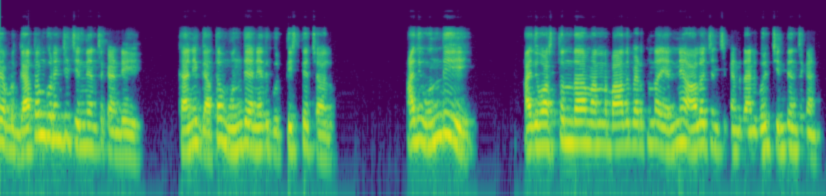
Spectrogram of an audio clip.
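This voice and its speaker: A man with a Telugu accent, a spiritual teacher giving a casual talk that answers questions and acts out quoted voices. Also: high-pitched.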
